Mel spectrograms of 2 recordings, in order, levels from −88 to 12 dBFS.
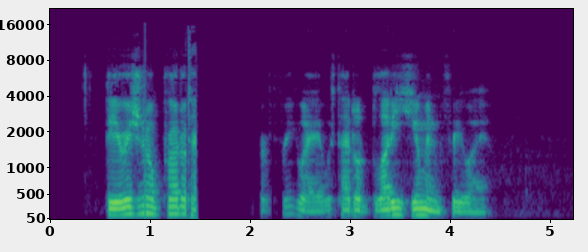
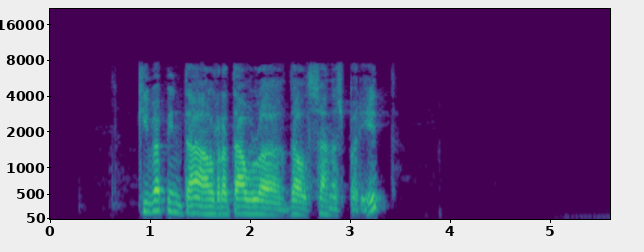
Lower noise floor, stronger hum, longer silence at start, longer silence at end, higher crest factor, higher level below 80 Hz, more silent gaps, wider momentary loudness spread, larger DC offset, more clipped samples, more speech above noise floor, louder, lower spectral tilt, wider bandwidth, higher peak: first, -89 dBFS vs -78 dBFS; neither; second, 0.55 s vs 0.9 s; second, 0.9 s vs 2.3 s; about the same, 18 dB vs 18 dB; first, -60 dBFS vs -66 dBFS; first, 1.70-1.89 s vs none; first, 14 LU vs 11 LU; neither; neither; first, 71 dB vs 61 dB; about the same, -19 LUFS vs -17 LUFS; about the same, -6 dB/octave vs -5 dB/octave; first, 11.5 kHz vs 7.8 kHz; about the same, -2 dBFS vs -2 dBFS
